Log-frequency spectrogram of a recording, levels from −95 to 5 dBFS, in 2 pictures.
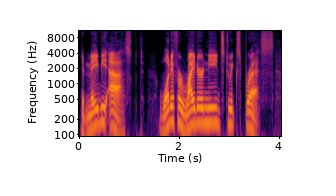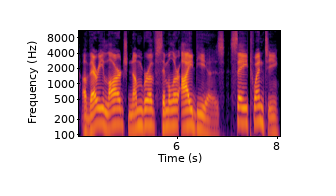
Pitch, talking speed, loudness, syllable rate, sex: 135 Hz, 150 wpm, -20 LUFS, 4.1 syllables/s, male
